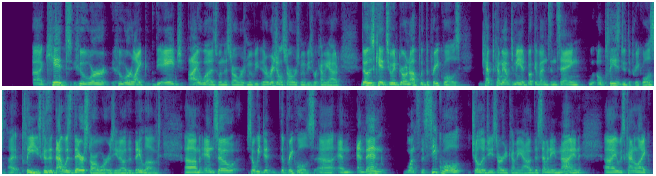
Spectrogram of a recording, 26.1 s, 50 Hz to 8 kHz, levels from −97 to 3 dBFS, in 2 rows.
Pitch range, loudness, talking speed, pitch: 110-145 Hz, -25 LUFS, 205 wpm, 125 Hz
